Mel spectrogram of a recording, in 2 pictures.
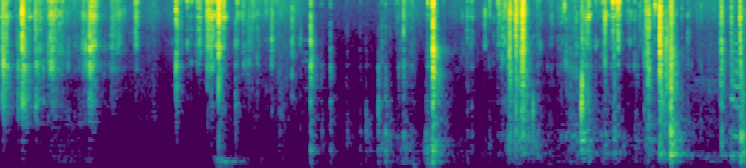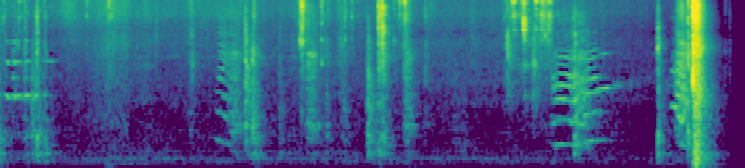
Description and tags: Key unlocks a squeaky door, the door opens and gets closed
A key is placed into a metal keyhole of a wooden door. The key is turned once and the squeaky door unlocks. You hear a slight echo as the door lock opens. afterwards the door is closed.
close, closing, creak, door, doors, gate, handle, key, lock, open, opening, slam, squeaky, wooden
